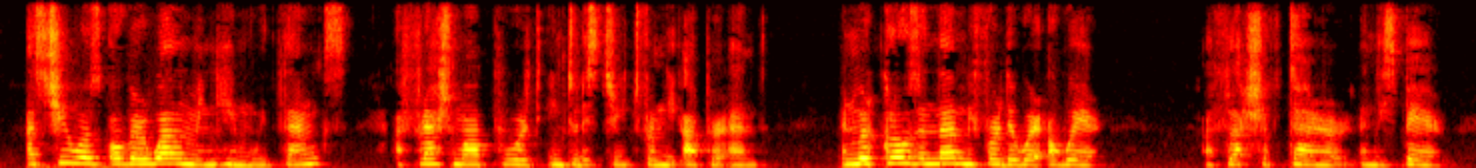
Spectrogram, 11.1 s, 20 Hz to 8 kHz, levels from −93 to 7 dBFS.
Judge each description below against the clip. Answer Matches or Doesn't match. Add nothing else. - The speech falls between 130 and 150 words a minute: Doesn't match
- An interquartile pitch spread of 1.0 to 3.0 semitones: Matches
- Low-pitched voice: Doesn't match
